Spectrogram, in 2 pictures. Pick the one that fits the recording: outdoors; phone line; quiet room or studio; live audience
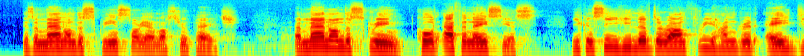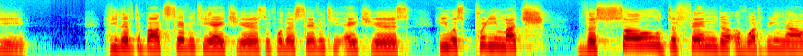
live audience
